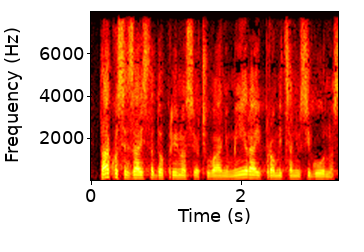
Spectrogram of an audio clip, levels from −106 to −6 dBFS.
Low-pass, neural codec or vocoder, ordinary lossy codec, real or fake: none; none; none; real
